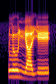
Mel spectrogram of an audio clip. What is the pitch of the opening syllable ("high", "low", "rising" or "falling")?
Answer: high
